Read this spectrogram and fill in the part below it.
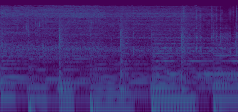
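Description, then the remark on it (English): A steady hiss of running tap water, like hands being rinsed under a faucet, plays under a bouncy musical backing with stepping bass notes. “Now, rinse your hands. Rinse them well. Turn off the water.”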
